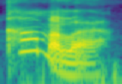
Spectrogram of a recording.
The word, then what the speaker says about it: Kamala: It's like comma, but Kamala.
